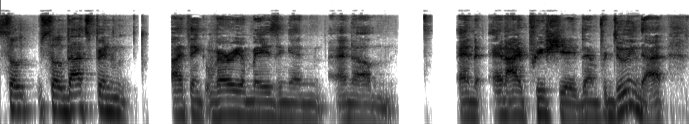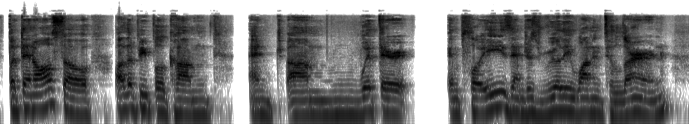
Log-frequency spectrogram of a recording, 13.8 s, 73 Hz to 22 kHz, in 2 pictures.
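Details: Adult who stutters, overt and covert stuttering with speech blocks discussed, found a support group at 28 and now accepts it; audible repetitions; stuttering.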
